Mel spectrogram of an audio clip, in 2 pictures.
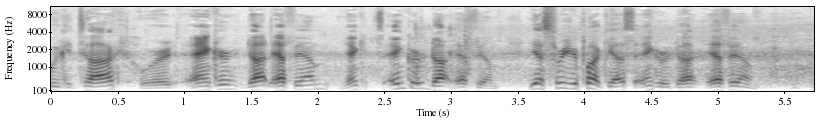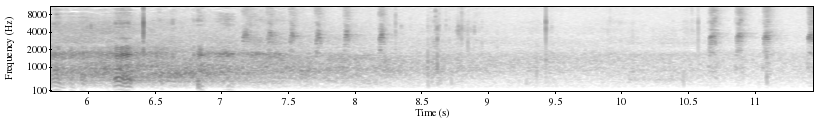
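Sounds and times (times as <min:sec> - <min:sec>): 
speech: 0:00.0 - 0:07.2
squirrel barking: 0:07.1 - 0:08.4, 0:10.6 - 0:11.4.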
